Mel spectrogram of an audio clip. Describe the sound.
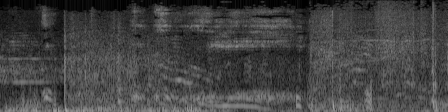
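Hundreds of illegal fireworks go off in every direction in a chaotic street scene near Milwaukee's Brady Street entertainment district just after midnight early Sunday morning: scattered sharp bangs and pops burst irregularly over a constant roar of crowd noise and shouting voices, with whistling streaks between blasts.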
